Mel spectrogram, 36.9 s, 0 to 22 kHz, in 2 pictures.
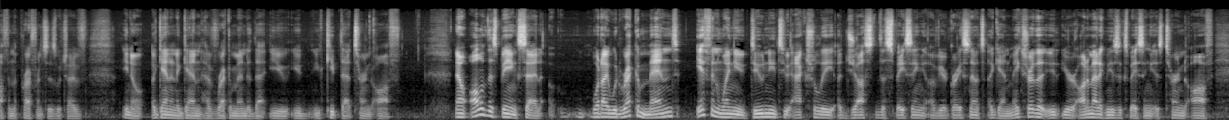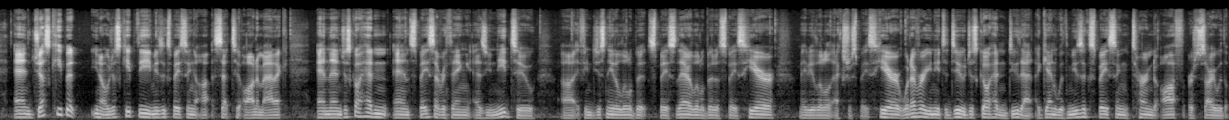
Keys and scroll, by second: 18.7 alt+super+a, 32.3 Escape.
